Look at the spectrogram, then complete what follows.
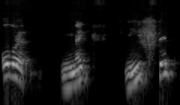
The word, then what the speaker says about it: Olle Nykvist: with us is Olle Nijkvist. I have to pronounce this well.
